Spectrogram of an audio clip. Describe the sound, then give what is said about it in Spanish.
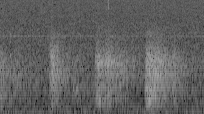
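Ice clatters in three short, evenly spaced rattling bursts, each a little louder than the last, fairly soft against a quiet background with no one talking. “pensé que era la puerta, pero no era el hielo”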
